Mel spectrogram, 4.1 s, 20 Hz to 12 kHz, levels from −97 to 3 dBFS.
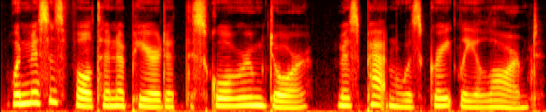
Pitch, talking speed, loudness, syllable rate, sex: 220 Hz, 205 wpm, -19 LUFS, 5.5 syllables/s, female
